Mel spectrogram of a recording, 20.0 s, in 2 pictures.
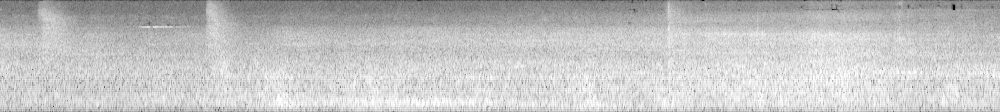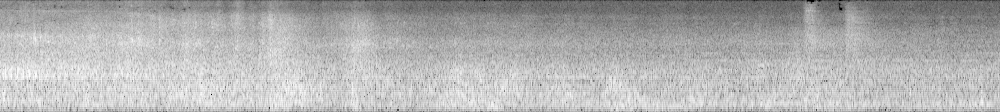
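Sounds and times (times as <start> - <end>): train rumbling on the line: 0.0 - 14.2.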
